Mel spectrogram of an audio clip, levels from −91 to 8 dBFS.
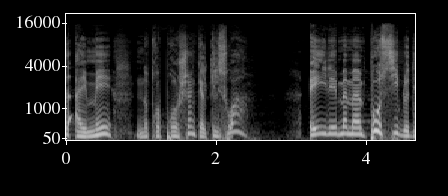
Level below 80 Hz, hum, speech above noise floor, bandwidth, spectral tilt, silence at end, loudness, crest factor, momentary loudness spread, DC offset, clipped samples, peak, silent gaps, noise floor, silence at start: -44 dBFS; none; 44 dB; 16 kHz; -5.5 dB/octave; 0 s; -24 LUFS; 18 dB; 14 LU; under 0.1%; under 0.1%; -6 dBFS; none; -67 dBFS; 0 s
